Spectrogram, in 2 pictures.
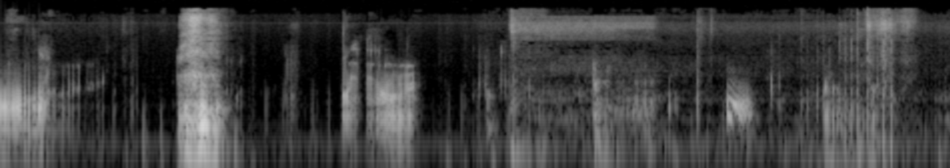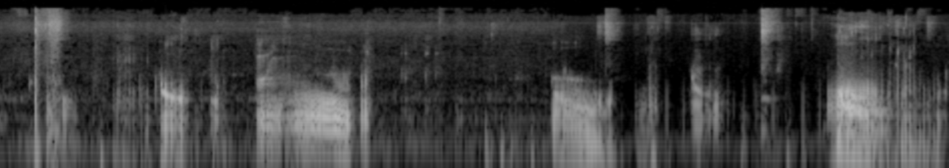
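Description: Irregular gurgling and rumbling bursts of varying pitch separated by quiet gaps; ordinary bowel sounds (borborygmi).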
